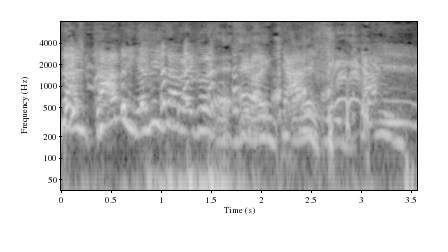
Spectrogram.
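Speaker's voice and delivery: high laughing mock voice; laughing imitation. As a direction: mimic him while cracking up. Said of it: "It's like, what the fuck?".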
